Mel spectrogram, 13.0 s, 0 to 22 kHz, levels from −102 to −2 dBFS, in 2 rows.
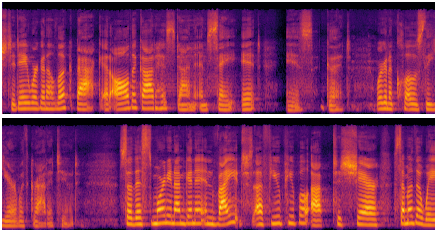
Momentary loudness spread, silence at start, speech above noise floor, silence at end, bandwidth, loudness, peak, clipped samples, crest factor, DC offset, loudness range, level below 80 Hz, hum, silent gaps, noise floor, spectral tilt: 14 LU; 0 s; 25 dB; 0 s; 17 kHz; -23 LUFS; -4 dBFS; under 0.1%; 20 dB; under 0.1%; 9 LU; -88 dBFS; none; none; -48 dBFS; -3 dB/octave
